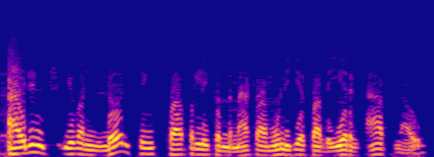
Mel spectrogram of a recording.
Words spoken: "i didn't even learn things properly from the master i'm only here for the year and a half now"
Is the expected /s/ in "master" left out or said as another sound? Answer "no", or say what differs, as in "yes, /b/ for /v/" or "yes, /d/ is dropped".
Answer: yes, /s/ is dropped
